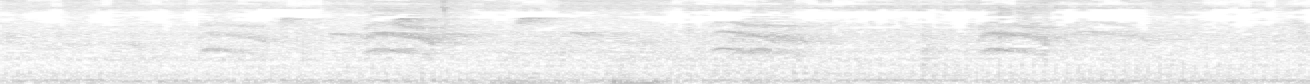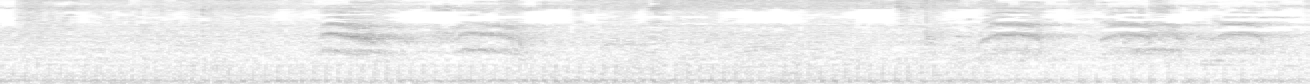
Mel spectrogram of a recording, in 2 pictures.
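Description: Birds calling: short repeated calls in a few bursts with pauses between them, over a steady low hum.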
